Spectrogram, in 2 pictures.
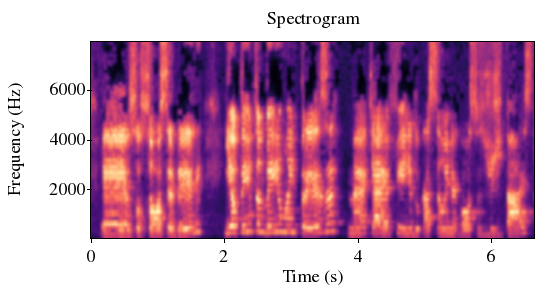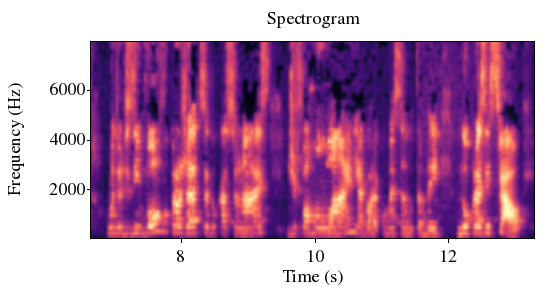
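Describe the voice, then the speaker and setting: The tone is bright and sharp, delivered at a moderate pace with fairly even intonation. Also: woman, high pitch for a woman. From Brazil, Teresina, Piauí. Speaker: tax lawyer and entrepreneur. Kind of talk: live-stream interview. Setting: online live stream.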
